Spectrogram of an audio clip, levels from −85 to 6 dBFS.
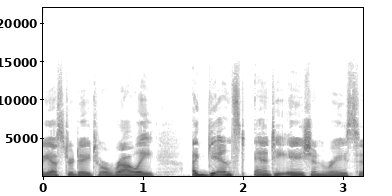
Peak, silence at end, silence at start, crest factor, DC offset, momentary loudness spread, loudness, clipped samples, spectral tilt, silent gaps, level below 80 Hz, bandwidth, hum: -12 dBFS; 0 s; 0 s; 18 dB; under 0.1%; 5 LU; -29 LUFS; under 0.1%; -6.5 dB/octave; none; -66 dBFS; 13.5 kHz; none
